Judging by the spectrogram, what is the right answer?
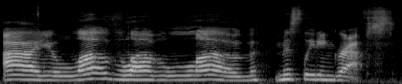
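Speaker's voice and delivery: slow drawn-out love, love; gushing nerdy delight. Real, not acted. Teacher gushing to students about loving misleading graphs. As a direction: savour each love like a confession of a favourite thing. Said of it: "I know I'm a nerd".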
